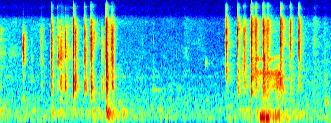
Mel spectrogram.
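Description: Rapid clacking keystrokes on a computer keyboard come in two separate bursts with a pause between them, close and clear, with no voices.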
